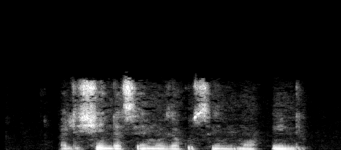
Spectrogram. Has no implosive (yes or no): yes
